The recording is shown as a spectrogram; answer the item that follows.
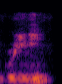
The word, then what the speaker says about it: Greeny: And I also wanted to sound like greeny because we want to make the solution greeny.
